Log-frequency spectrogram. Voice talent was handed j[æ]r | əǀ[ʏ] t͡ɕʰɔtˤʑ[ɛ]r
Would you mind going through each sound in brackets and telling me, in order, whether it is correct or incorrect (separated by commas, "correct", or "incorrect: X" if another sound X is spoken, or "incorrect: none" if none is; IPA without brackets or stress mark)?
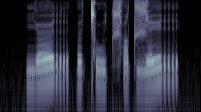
incorrect: œ, incorrect: u, incorrect: e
